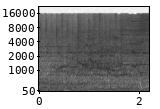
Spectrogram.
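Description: Sport motorcycle engine running hard as the bike rides up and passes close, its note rising and then falling, over background music.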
